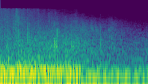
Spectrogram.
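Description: A Confringo blasting spell hitting a pile in Hogwarts Legacy: one heavy booming blast with a deep rumble that fades over about a second.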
